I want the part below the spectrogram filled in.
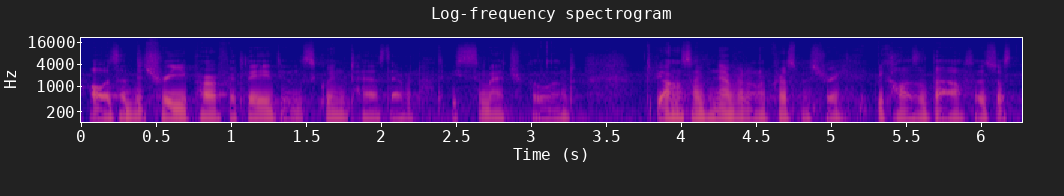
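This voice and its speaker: Brief: teen woman interviewee, halting, deep flat voice. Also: long reverb tail, a little hiss or hum. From Ireland. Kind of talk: documentary interview.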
